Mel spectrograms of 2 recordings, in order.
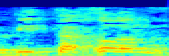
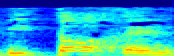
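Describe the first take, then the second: First: The word has a Sephardic Hebrew pronunciation. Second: The word has an Ashkenazi Hebrew pronunciation. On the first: It means material, physical security. "con la pronuncia sefardita" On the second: It means trust in God.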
